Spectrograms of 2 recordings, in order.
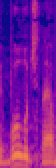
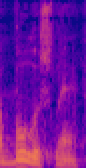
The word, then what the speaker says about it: булочная: Вы знаете, так вот в Москве такое вот произношение, не булочная, а булочная.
